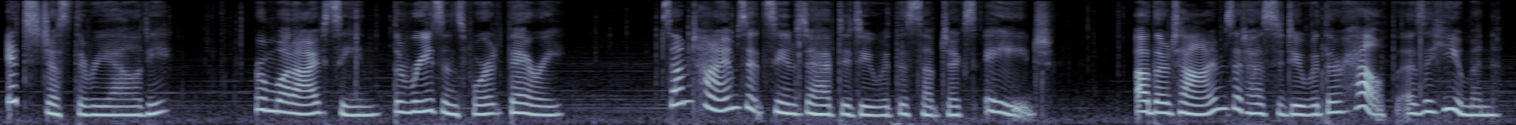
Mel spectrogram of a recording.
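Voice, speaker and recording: A woman playing a brisk, teasing lady scientist, poised and matter-of-fact, in a scripted audio roleplay. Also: medium pitch, animated, no room sound, faint music behind, lightly acted.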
